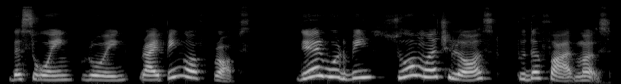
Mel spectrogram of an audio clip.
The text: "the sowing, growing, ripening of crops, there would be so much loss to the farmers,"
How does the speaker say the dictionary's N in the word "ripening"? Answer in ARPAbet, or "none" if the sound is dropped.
none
